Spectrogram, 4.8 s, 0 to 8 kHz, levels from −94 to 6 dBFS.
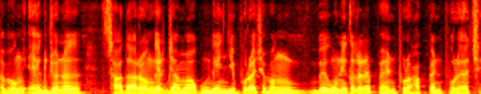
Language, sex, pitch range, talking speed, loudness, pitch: Bengali, male, 145-165 Hz, 225 wpm, -15 LUFS, 150 Hz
